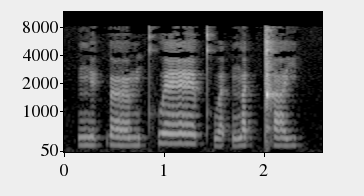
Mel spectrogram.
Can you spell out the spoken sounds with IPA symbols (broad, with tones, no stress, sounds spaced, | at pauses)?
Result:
ŋ ɪ˨˥ k̚ œː˨˧ m kʷʰ ɛː˥ kʷʰ ɐ˨ t̚ ŋ ɐ˥ t̚ kʰ ɐ˥ j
